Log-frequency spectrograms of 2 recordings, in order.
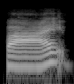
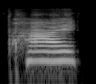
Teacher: p will have more breath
